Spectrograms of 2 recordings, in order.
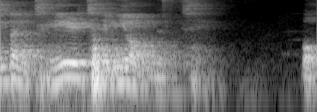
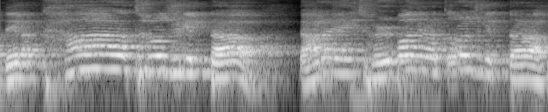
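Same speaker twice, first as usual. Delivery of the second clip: generous king; 7 semitones higher, 3 dB louder than usual. Acted. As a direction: promise half the kingdom with a flourish. King promises Esther. (높고 크게 너그럽게 약속하는 왕)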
